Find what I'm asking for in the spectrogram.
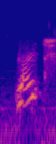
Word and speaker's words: Loach: Rhymes with Roach. – Ken Loach? – Yes.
